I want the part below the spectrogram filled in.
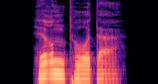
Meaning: inflection of hirntot: 1. strong/mixed nominative masculine singular 2. strong genitive/dative feminine singular 3. strong genitive plural
- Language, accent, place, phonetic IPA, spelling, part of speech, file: German, Germany, Berlin, [ˈhɪʁnˌtoːtɐ], hirntoter, adjective, De-hirntoter.ogg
